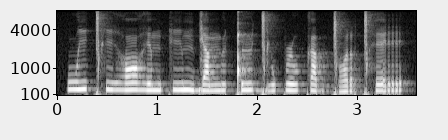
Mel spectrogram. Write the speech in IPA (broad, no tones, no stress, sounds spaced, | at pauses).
w i ǀʰ i ɦ ɔ ɦ e m k i m ɟ a m ʉ ǃ ʉ ɡ͡ǀ i w p ɹ u k a b ɡ͡ǀ ɔ r ǀʰ e r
